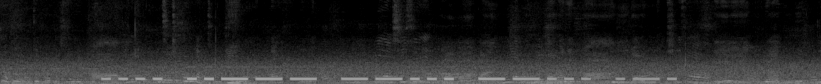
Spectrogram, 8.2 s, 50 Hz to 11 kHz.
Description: Morse code, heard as a keyed tone, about 14 wpm, 770 Hz, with radio static and the noise of a cafe. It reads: H277R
